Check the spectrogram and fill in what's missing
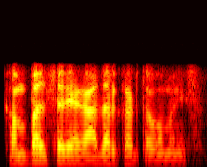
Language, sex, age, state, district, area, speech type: Kannada, male, 30-45, Karnataka, Tumkur, rural, conversation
